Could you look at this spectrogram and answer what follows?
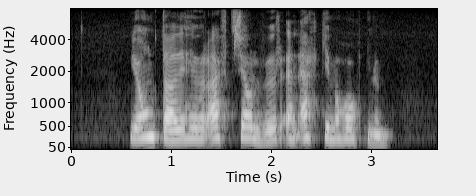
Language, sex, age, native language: Icelandic, female, 40-49, Icelandic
